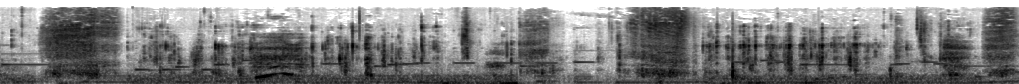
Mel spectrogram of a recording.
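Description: Black bean sauce noodles being slurped in two long loud pulls, about half a second in and again about six seconds in, with wet chewing and mouth clicks between them. A soft melody plays in the background.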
